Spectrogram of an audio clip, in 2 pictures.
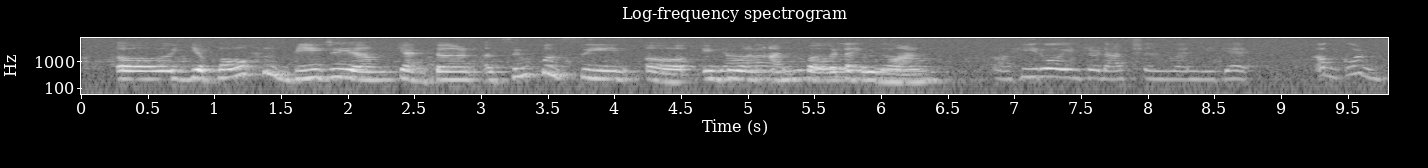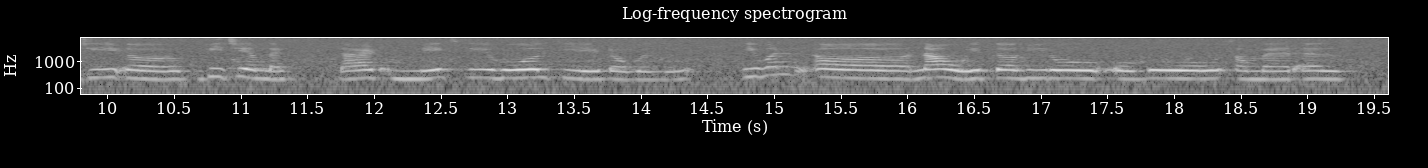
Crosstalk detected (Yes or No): Yes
